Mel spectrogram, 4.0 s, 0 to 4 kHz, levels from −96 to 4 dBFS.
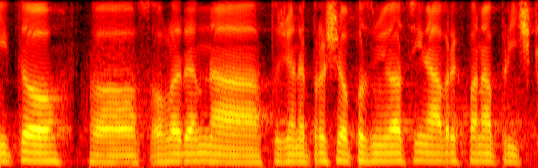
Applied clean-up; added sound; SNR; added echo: neural separator model SepFormer DNS4.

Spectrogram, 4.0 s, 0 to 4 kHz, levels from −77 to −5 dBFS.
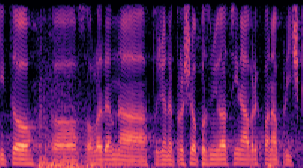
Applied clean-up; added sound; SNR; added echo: none; Boom; 10 dB; none.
